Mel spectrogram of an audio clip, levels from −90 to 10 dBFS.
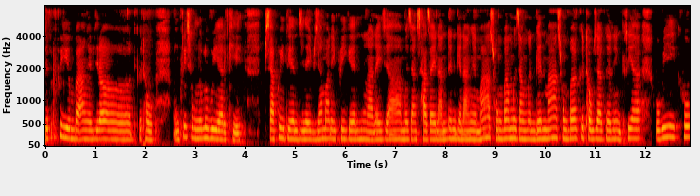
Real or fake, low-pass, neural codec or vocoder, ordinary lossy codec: real; 7.2 kHz; none; none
